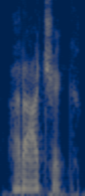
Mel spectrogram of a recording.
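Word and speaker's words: Hráček: hopefully i can my last name is pronounced harachek it's it's a little bit hard even for checks because there's hara um but yeah um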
